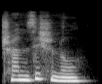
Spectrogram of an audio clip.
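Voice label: "transitional", British English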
